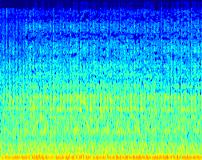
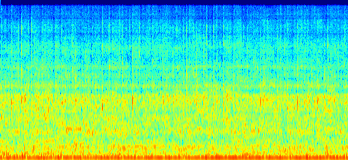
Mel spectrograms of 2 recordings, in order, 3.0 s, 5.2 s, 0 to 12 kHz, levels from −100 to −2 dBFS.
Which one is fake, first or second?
second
